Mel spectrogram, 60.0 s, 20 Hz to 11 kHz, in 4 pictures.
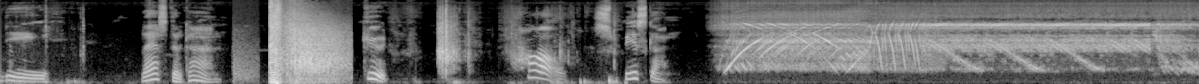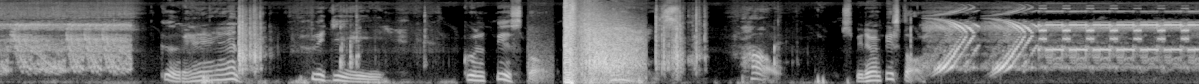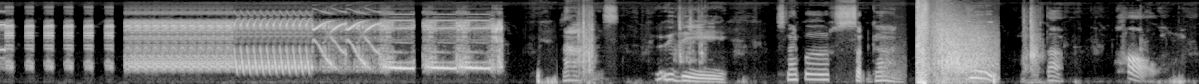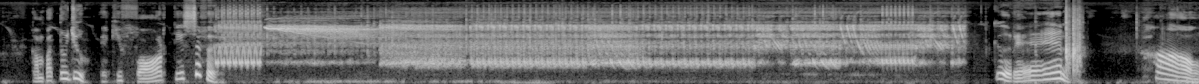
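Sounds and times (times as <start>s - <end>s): warbling electronic buzz: 9.0s - 16.7s
toy pistol beeping tones: 10.7s - 16.6s, 26.6s - 36.3s, 47.6s - 57.0s.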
